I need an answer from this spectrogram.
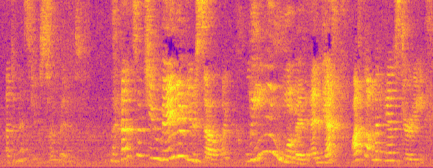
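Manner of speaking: high, laughing scorn at the servant; mocking laugh. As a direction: laugh down at her choices.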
